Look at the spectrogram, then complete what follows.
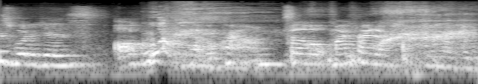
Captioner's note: laughs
